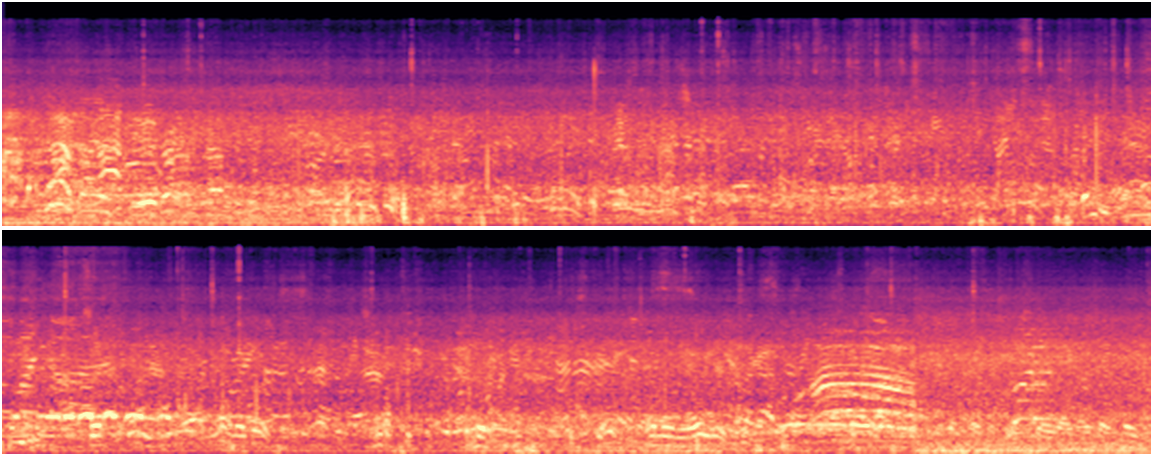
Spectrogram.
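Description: Players shout and call out across an open field during a match.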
